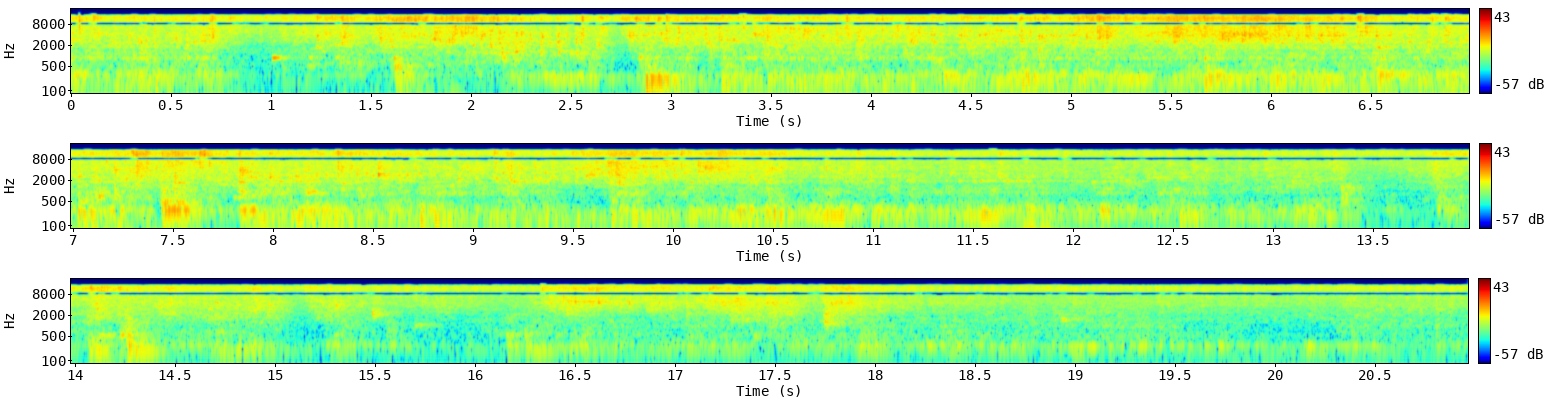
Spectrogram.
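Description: Wall tap running steadily into a half-filled plastic bucket, with a few brief clicks and splashes.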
